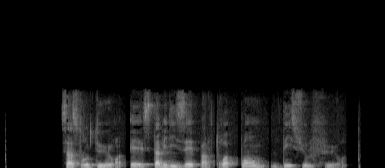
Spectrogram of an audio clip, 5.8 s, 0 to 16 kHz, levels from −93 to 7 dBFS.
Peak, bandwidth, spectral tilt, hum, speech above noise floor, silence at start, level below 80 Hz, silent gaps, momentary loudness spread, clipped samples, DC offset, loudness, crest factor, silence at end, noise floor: -6 dBFS; 7.8 kHz; -6.5 dB/octave; none; over 63 dB; 0.95 s; -68 dBFS; none; 14 LU; under 0.1%; under 0.1%; -28 LUFS; 22 dB; 0.7 s; under -90 dBFS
